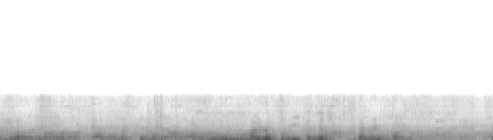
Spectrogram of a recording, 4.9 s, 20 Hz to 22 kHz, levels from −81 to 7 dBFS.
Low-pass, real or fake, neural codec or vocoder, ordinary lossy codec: 7.2 kHz; fake; codec, 16 kHz in and 24 kHz out, 0.6 kbps, FireRedTTS-2 codec; MP3, 64 kbps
